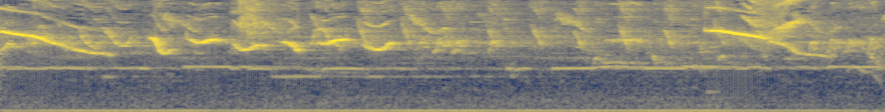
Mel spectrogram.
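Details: Lure song of a Javan white-eye for a quiet bird: a falling whistle opens a run of rapid looping chirps, followed by another long descending whistle, with a constant low hum.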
